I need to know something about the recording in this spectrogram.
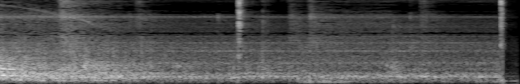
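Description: A toilet paper making machine runs with a steady mechanical hum.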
